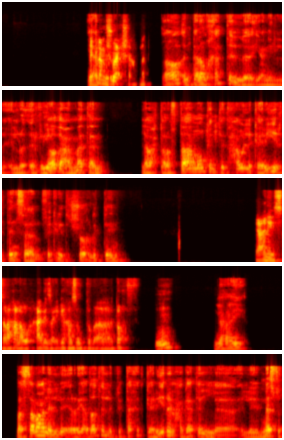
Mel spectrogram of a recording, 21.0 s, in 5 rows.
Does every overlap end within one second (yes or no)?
yes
